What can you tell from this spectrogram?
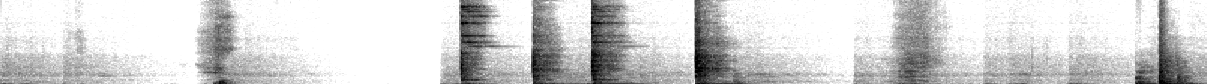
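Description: A hand hammer striking repeatedly during the repair of the grinder's armature. There are about seven sharp, irregularly spaced knocks; the heaviest come in the middle and near the end.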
